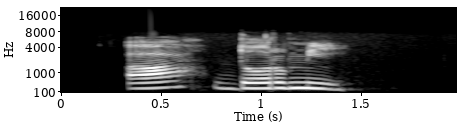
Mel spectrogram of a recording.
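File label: to sleep, Romanian; PictureDictionary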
